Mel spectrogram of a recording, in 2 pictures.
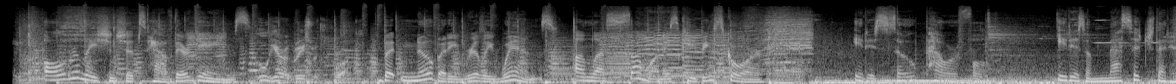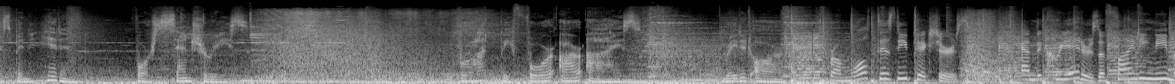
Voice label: VO Trailers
